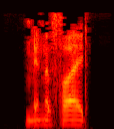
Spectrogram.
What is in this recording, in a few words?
"minified", English; adjectives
